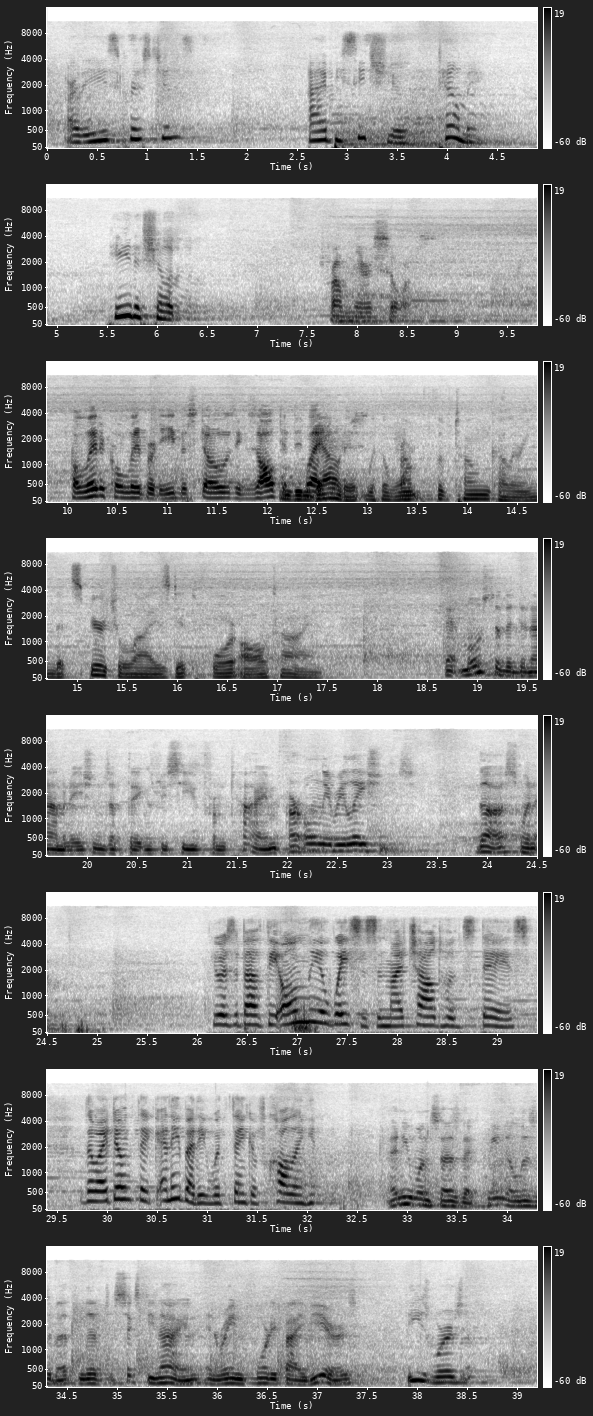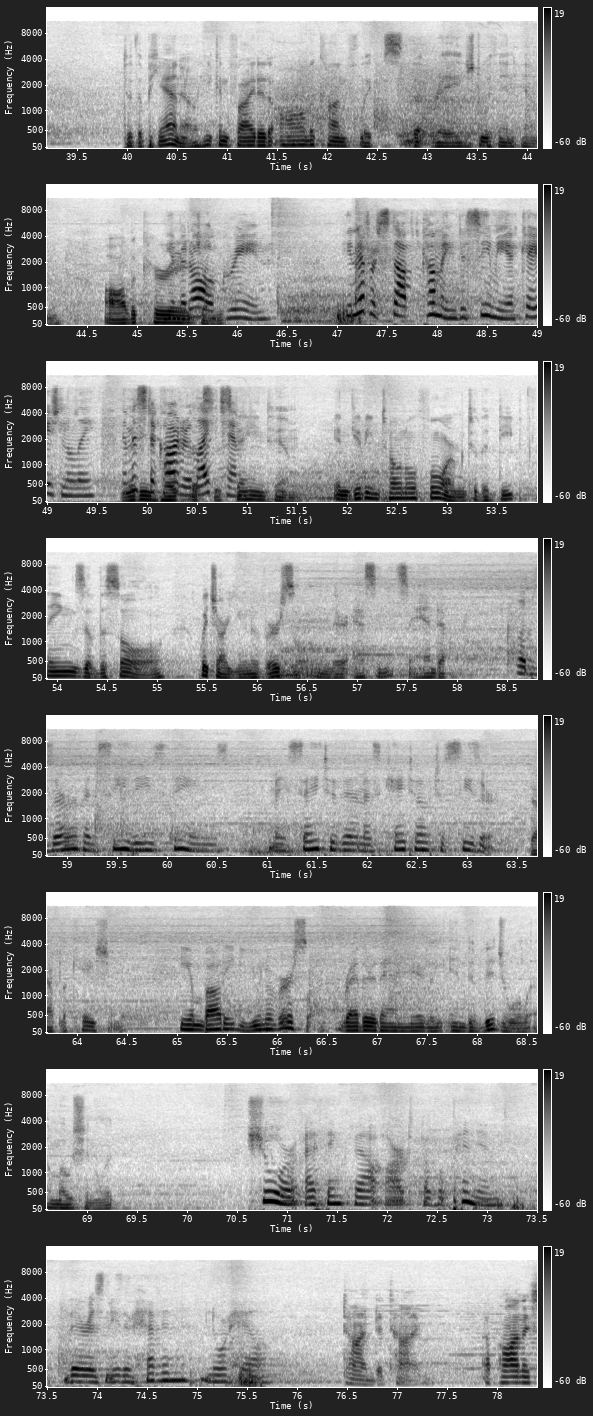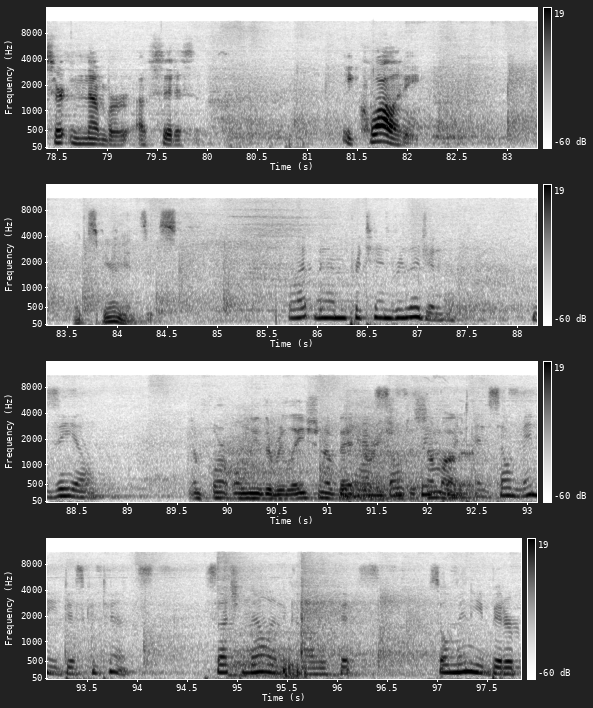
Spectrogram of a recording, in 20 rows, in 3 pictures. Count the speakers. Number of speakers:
5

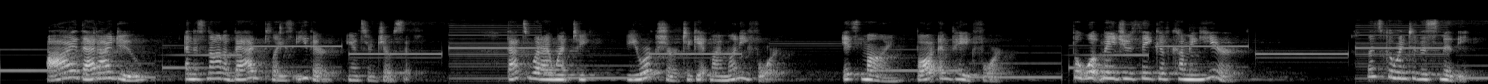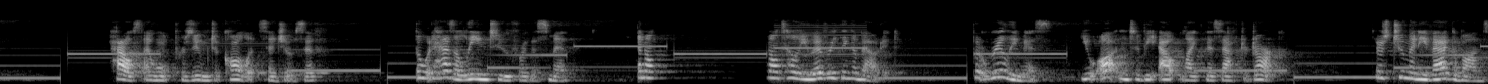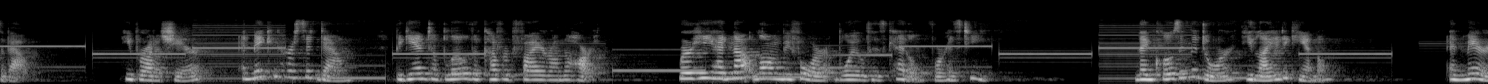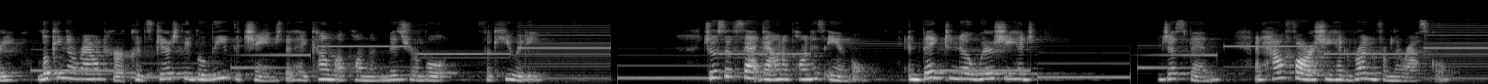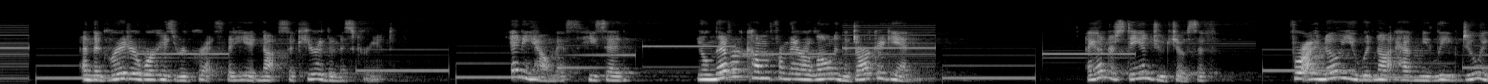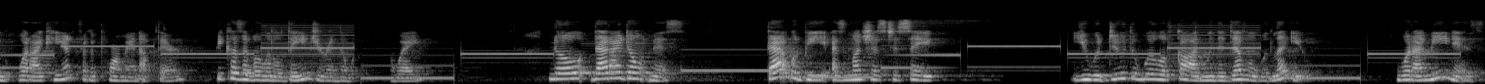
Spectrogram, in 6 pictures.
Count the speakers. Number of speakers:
1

